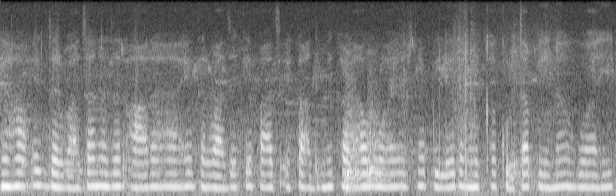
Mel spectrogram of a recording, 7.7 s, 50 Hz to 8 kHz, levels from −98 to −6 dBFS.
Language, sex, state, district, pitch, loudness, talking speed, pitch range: Hindi, female, Uttar Pradesh, Budaun, 200 Hz, -18 LUFS, 180 wpm, 190-205 Hz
